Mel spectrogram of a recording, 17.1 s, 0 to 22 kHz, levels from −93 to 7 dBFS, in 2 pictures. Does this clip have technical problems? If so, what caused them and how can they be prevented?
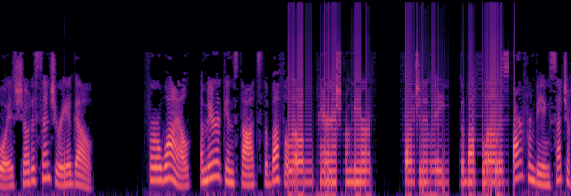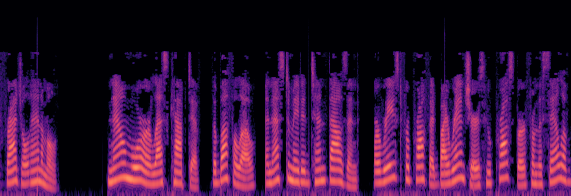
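Yes. Robotic sound from repeated short buffers runs from 4.32 to 7.72 s, where the sound becomes a rigid 200 Hz buzz. This is likely from audio arriving too seldom, with playback looping a segment of about 5 ms and skipping most of the real signal. A larger playback buffer and a steadier delivery path would prevent it.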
